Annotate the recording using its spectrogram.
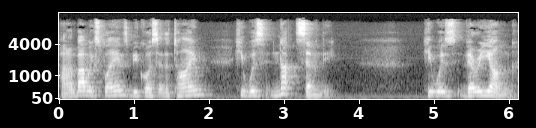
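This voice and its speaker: In this recorded study session, a Mishnah teacher with a slightly high, slightly mellow voice and lively intonation explains the text one step at a time. He chants the source passages rapidly, keeps asking "right?", and lifts his voice to underline important points.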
